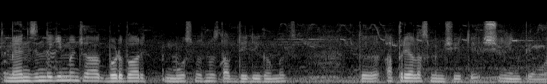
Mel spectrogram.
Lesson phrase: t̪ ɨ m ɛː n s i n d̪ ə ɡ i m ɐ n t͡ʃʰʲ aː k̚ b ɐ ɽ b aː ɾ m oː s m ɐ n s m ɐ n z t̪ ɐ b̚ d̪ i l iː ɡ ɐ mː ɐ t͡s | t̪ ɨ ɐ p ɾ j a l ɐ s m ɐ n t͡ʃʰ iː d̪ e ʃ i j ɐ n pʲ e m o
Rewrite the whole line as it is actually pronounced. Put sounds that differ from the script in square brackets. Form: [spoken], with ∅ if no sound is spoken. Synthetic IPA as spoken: t̪ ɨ m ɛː n [z] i n d̪ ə ɡ i m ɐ n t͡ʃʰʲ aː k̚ b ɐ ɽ b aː ɾ m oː s m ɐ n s m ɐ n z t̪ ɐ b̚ d̪ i l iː ɡ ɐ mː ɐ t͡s | t̪ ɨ ɐ p ɾ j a l ɐ s m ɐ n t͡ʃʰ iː [t̪] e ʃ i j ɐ n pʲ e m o

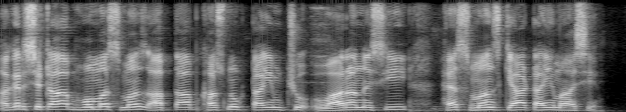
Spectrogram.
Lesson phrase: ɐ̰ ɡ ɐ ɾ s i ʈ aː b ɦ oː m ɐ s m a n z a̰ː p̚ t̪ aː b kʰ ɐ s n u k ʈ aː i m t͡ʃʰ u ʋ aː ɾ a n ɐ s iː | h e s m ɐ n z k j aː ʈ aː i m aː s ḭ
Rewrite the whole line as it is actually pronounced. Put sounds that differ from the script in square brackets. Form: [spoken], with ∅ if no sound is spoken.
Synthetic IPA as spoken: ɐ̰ ɡ ɐ ɾ s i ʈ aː b ɦ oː m ɐ s m [ɐ] n z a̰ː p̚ t̪ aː b kʰ ɐ s n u k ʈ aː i m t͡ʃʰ u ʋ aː ɾ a n ɐ s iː | h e s m ɐ n z k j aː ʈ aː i m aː s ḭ

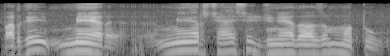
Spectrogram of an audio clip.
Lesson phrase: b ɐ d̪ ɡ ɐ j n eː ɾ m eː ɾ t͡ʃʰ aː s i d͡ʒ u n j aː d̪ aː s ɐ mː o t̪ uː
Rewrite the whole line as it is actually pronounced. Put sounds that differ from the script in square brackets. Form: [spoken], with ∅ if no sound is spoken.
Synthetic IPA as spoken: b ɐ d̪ ɡ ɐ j [m] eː ɾ m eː ɾ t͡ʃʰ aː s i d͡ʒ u n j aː d̪ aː [z] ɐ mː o t̪ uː

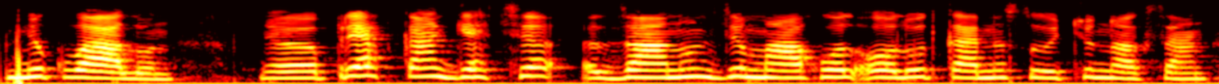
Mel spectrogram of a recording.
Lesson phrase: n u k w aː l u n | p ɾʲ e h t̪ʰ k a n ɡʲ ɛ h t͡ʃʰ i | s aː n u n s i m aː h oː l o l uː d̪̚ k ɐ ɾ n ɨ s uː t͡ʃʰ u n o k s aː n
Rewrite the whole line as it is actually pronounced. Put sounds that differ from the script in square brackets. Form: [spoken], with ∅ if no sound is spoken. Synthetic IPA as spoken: n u k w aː l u n | p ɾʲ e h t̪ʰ k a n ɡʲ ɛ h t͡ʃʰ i | [z] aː n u n [z] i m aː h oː l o l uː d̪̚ k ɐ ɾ n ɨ s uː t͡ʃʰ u n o k s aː n

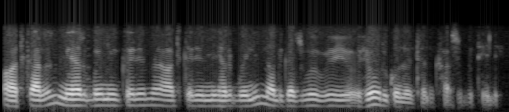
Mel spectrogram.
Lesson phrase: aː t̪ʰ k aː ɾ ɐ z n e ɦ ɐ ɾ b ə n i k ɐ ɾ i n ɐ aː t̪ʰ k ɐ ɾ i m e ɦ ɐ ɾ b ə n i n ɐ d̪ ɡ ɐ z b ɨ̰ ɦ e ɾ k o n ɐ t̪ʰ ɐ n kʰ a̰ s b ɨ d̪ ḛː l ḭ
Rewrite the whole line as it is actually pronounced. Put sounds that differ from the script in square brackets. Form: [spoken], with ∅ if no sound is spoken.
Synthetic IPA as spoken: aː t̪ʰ k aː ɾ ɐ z [m] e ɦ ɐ ɾ b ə n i k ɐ ɾ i n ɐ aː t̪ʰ k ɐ ɾ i m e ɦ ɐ ɾ b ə n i n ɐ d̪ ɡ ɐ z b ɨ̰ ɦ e ɾ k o n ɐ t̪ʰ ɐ n kʰ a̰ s b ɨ [t̪] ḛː l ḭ

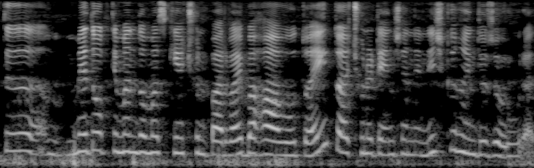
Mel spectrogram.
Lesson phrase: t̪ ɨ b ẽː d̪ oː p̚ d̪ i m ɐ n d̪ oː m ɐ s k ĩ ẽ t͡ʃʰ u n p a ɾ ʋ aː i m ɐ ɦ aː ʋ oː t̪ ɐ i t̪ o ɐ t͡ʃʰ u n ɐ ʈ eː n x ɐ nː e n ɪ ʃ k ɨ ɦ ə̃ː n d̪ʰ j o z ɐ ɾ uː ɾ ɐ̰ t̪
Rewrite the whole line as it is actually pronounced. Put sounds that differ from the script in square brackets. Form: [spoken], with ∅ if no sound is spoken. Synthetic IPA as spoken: t̪ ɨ [m] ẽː d̪ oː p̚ [t̪] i m ɐ n d̪ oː m ɐ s k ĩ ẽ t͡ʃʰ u n p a ɾ ʋ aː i [b] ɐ ɦ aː ʋ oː t̪ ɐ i t̪ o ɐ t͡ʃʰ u n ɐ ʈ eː n [ʃ] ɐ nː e n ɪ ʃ k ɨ ɦ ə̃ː n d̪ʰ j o z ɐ ɾ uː ɾ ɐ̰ t̪

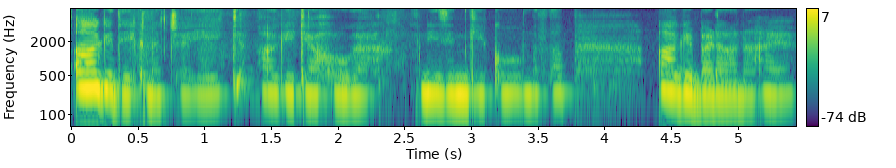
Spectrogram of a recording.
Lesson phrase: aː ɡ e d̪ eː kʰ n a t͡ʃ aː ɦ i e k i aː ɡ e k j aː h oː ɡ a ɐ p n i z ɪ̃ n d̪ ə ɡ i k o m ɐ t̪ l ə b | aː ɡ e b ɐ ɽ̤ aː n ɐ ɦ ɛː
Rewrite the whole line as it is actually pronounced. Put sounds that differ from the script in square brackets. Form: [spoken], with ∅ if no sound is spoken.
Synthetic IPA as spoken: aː ɡ e d̪ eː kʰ n a t͡ʃ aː ɦ i e k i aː ɡ e k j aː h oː ɡ a ɐ p n i z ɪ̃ n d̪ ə ɡ i k o m ɐ t̪ l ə b | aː ɡ e b ɐ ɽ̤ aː n [a] ɦ ɛː

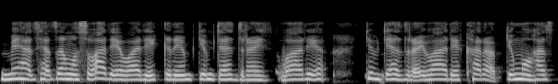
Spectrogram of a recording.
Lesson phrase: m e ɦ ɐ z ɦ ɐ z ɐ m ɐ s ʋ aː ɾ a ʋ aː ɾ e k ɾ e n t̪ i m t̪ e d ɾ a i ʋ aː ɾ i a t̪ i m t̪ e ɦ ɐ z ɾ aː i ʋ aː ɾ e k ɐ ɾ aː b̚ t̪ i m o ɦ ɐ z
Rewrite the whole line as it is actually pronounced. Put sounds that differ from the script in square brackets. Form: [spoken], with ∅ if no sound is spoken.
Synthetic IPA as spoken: m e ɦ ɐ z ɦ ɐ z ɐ m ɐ s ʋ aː ɾ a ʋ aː ɾ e k ɾ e [m] t̪ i m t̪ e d ɾ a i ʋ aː ɾ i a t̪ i m t̪ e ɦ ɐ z ɾ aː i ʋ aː ɾ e [kʰ] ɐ ɾ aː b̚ t̪ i m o ɦ ɐ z

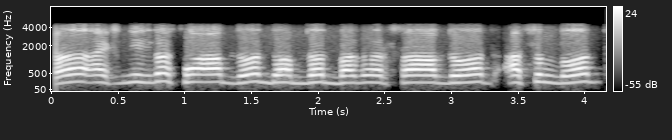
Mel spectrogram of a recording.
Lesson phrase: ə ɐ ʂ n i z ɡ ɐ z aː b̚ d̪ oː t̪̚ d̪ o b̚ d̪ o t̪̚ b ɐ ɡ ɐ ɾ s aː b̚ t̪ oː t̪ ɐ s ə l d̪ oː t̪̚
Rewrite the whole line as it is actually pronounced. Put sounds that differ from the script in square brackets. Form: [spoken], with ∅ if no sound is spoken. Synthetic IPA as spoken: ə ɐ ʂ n i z ɡ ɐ [s] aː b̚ d̪ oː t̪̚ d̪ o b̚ d̪ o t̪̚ b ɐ ɡ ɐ ɾ s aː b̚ [d̪] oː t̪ ɐ s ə l d̪ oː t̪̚

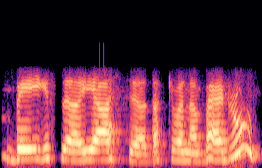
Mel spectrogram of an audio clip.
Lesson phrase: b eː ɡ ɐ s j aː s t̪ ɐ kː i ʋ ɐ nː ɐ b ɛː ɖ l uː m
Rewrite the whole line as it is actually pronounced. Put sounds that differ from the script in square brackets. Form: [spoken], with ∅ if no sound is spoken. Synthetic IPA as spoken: b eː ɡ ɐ s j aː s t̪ ɐ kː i ʋ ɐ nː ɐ b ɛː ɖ [ɾ] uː m

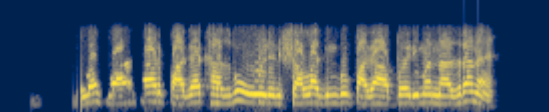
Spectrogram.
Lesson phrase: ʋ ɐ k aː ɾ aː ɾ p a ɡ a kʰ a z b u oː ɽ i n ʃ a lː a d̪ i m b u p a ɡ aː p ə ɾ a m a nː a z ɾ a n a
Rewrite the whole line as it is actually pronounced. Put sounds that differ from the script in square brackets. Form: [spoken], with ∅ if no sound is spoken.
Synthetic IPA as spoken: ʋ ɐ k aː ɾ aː ɾ p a ɡ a kʰ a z b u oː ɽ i n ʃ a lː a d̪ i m b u p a ɡ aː p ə ɾ [i] m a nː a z ɾ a n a

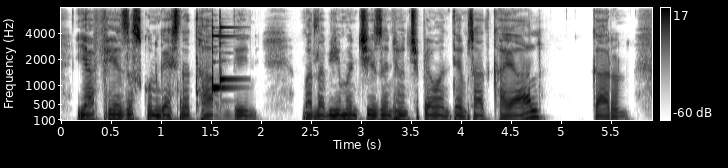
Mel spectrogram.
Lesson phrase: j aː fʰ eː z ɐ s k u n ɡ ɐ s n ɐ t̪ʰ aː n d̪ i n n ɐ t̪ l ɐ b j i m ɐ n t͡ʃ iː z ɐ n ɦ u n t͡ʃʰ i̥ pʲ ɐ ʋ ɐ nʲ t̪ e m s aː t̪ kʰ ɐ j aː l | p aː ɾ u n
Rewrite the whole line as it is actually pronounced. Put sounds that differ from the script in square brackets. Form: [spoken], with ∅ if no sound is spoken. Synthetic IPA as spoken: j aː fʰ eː z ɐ s k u n ɡ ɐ s n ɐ t̪ʰ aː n d̪ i n [m] ɐ t̪ l ɐ b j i m ɐ n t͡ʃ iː z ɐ n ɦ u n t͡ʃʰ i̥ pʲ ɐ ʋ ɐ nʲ t̪ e m s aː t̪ kʰ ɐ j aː l | [k] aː ɾ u n

